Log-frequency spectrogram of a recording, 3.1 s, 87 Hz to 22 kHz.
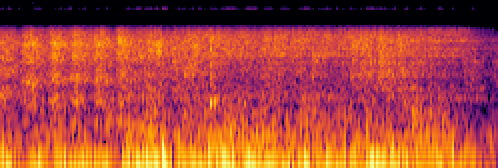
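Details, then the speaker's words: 1988 Toyota Pickup (Hilux), off the road nearly 5 years, new fuel line: engine catches with rough uneven rumble a couple of seconds, then fades out. Owner thinks it ran on residual starting fluid and fears a failed fuel pump. "Well, she still runs. Oh, please, for the love of God, don't tell me I gotta do a fuel pump. See, Tina heard you. I think it was just residual starting fluid."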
